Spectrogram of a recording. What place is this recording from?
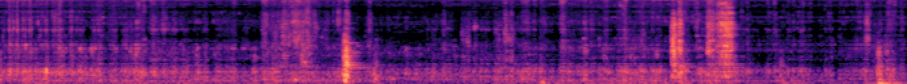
kitchen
